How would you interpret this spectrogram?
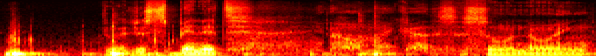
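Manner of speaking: frustrated whisper. Real, not acted. Host fixing the stand alone, frustrated whisper. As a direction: mutter it breathily while fixing gear. Fiddling with stuck mic stand.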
